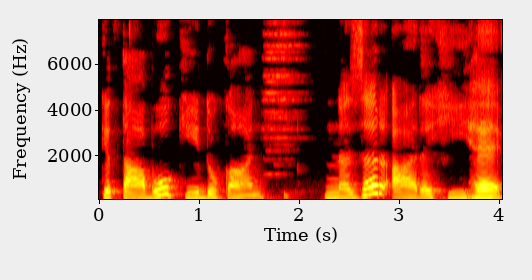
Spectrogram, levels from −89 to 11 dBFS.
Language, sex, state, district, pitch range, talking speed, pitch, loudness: Hindi, female, Madhya Pradesh, Katni, 165-225 Hz, 105 wpm, 190 Hz, -18 LUFS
